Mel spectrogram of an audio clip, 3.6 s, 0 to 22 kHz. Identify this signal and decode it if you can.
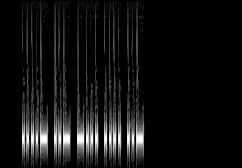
Morse code, heard as a keyed tone, about 36 wpm, 700 Hz. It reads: 4UBHU
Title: Five Challenging Letter-Number Combinations 35wpm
